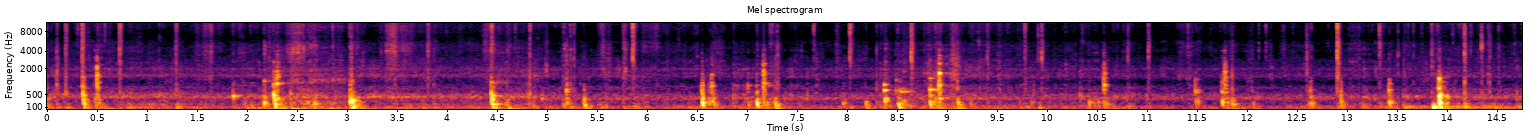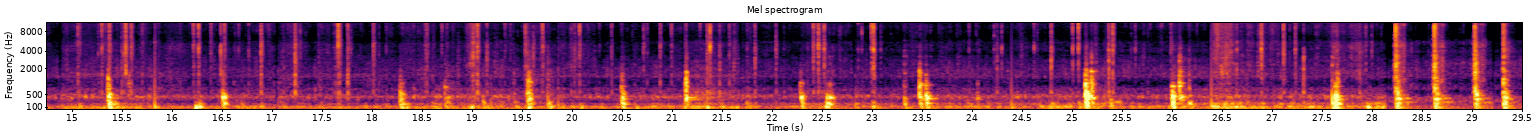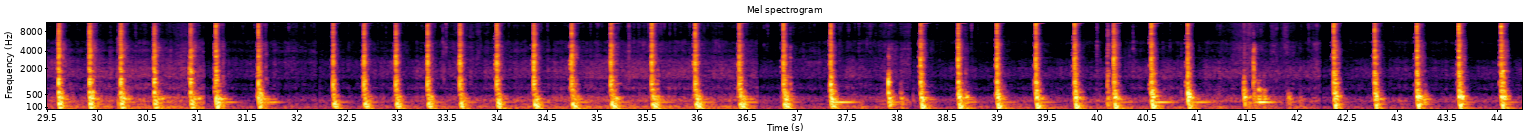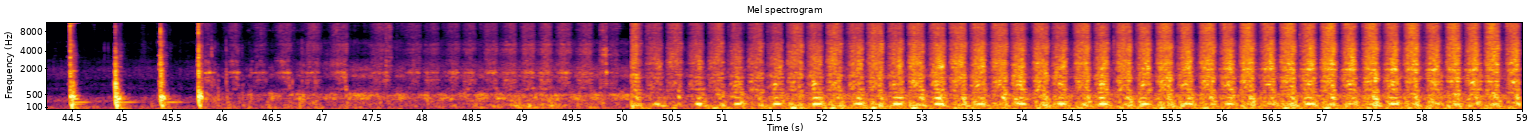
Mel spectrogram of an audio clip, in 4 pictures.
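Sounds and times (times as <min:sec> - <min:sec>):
hand saw cutting wood: 0:45.4 - 0:59.0.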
